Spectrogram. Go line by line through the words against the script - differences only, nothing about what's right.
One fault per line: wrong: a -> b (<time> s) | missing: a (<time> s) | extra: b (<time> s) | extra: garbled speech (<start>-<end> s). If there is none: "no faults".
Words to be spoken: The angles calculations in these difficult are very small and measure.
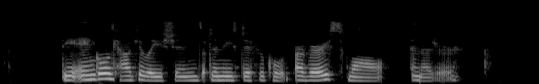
no faults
